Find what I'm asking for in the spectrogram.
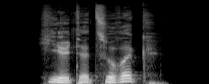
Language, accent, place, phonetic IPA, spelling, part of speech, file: German, Germany, Berlin, [ˌhiːltə t͡suˈʁʏk], hielte zurück, verb, De-hielte zurück.ogg
- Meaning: first/third-person singular subjunctive II of zurückhalten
